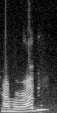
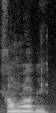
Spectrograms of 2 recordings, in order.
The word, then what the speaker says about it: Hammurabi: Kamarabi. Hammurabi. Hammurabi. And I I don't that's how it's spelled.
